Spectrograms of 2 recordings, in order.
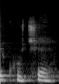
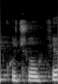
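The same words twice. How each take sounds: First: Said in the usual way. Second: "کوچوکه" with a Shirazi -oke ending; Shirazi accent. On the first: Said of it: "روی لهجهش کار کنه". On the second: Shown as a demonstration.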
